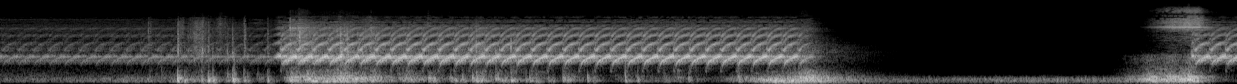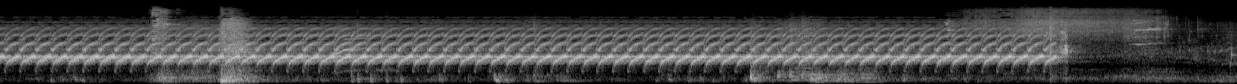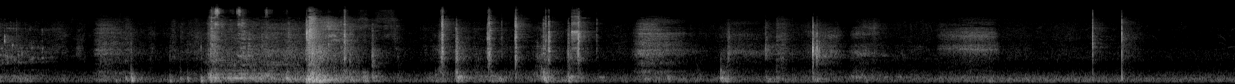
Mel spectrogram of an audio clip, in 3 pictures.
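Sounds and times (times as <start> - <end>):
fire alarm pulsing: 0.0 - 8.4, 11.9 - 23.2.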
